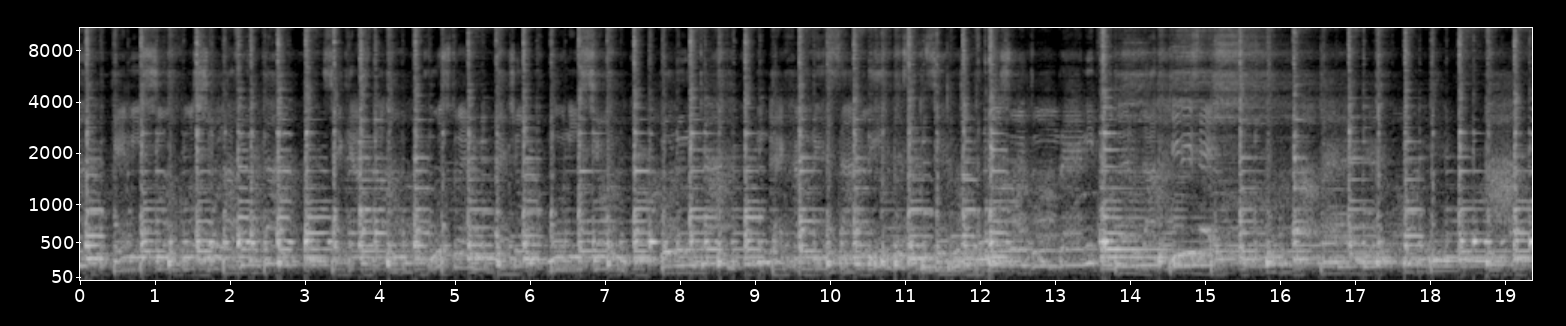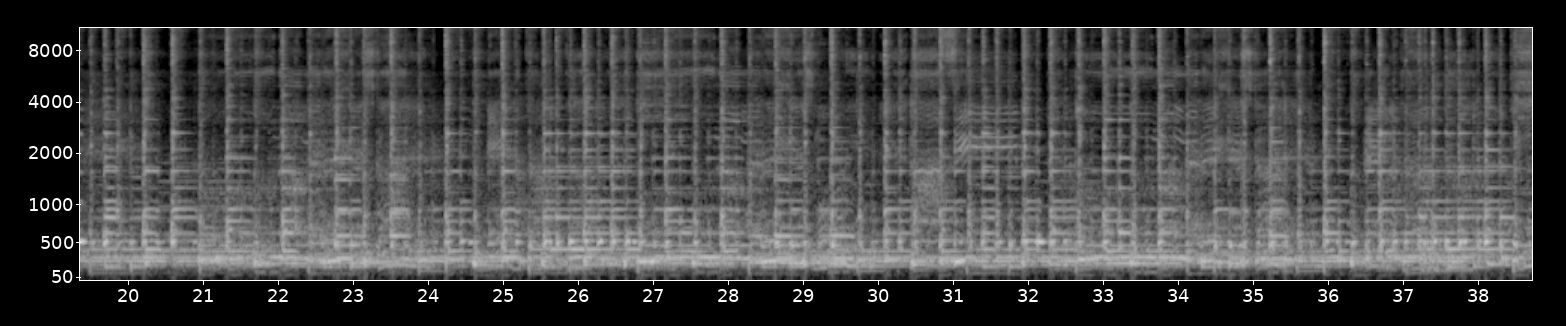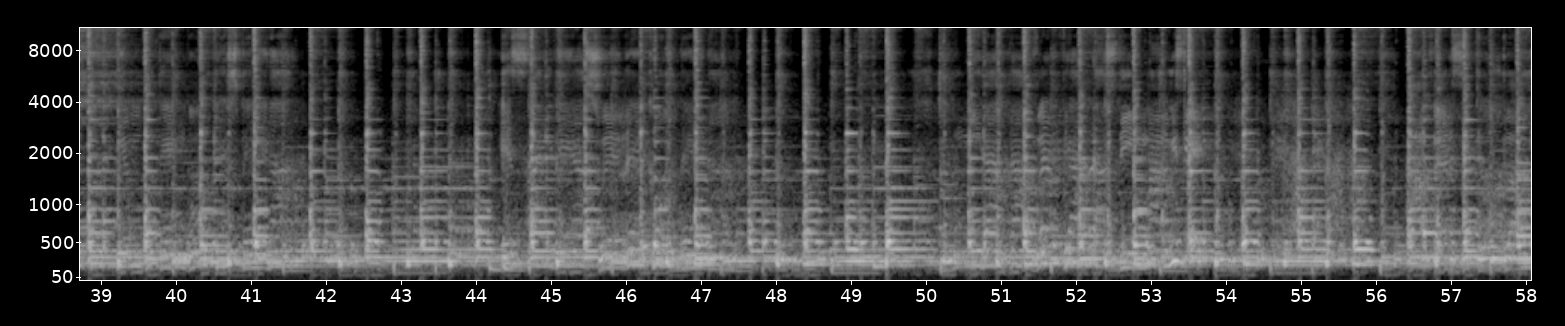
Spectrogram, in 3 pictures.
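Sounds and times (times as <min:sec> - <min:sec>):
ukulele strumming: 0:00.0 - 0:58.0.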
